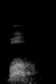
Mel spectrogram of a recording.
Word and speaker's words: verb: इसमें भी are silent होता है। वर्ब नहीं वर्ब। समझ रहे हैं ना?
